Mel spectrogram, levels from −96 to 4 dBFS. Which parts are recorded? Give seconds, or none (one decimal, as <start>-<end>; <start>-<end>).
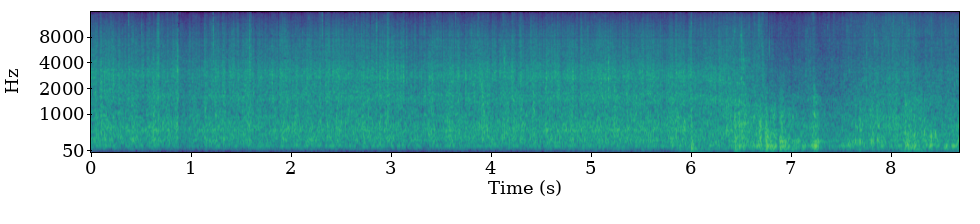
0.0-8.7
